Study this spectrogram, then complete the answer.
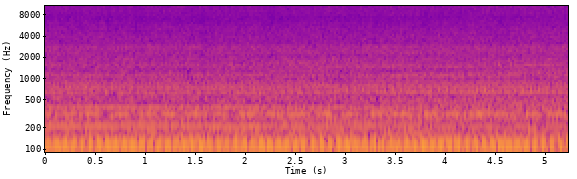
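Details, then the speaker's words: Denyo DCA610SPM diesel generator that would not start, idling after the magnetic pickup and its yellow/black wiring tested good (about 1.3–1.4 ohms, continuity OK): smooth, even low drone with no misses, knocks or hunting; normal idle. "So the magnetic pickup and the wire is good working condition. Now we fix to start check. Okay, start."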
